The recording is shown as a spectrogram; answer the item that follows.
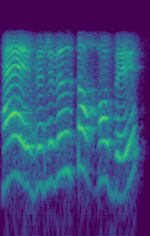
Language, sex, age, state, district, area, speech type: Bengali, female, 30-45, West Bengal, Purulia, rural, conversation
